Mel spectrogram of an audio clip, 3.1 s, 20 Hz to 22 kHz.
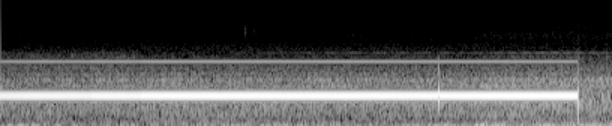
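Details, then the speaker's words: Beechcraft Premier 1 jet preflight stall warning test with stick shaker and stick pusher: a steady high tone near 1 kHz holds for about three seconds, then cuts off. "all right stall warning this thing has a stick Pusher in it I'll show you it's got a shake there's the Shaker and the tone you hear the tone right"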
